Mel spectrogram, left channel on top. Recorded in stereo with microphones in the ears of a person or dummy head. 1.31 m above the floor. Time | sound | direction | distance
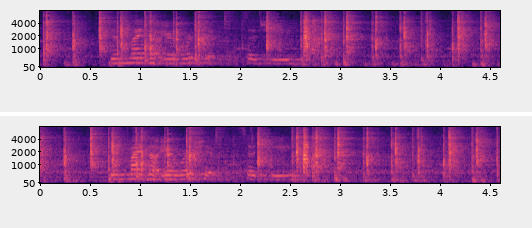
0.7 | a woman speaking | 50° right (ahead or behind) | 1.5 m
2.6 | a clap | 40° right (ahead or behind) | 2 m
